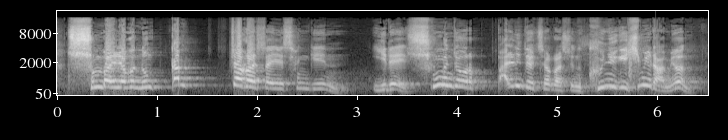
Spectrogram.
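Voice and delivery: high, driving pulpit oratory; impassioned preaching. Real, not acted. Preacher exhorting the congregation to be spiritually alert, impassioned and high. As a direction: keep the pitch up and push through the list.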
